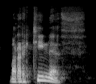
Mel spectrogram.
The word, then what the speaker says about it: Martinez: They pronounce their Z's with the th. They very lispy sounding. So we would say Paul Martinez.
